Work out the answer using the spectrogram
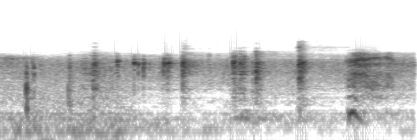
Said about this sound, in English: Now, maybe I'd best open the door.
